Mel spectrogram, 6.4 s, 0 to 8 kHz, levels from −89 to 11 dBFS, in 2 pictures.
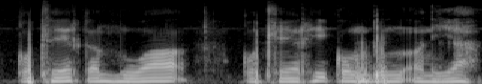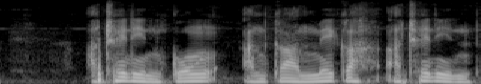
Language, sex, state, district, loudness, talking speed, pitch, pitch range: Mizo, male, Mizoram, Aizawl, -21 LUFS, 185 wpm, 115 Hz, 110-125 Hz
